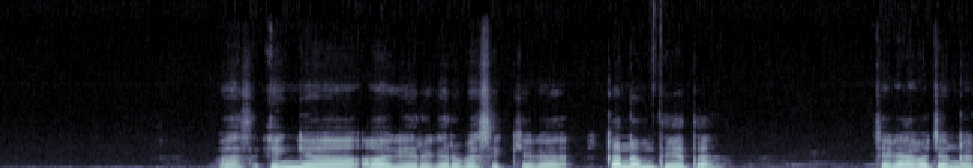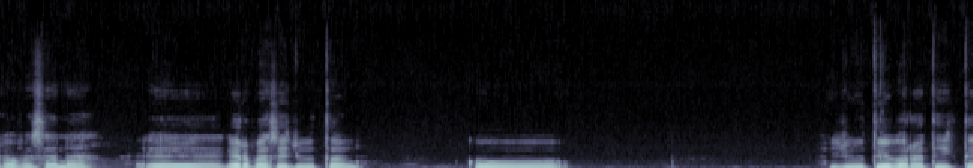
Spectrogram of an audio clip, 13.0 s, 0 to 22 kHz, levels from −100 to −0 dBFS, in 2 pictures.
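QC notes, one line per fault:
No technical faults are audible anywhere in the speech signal.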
